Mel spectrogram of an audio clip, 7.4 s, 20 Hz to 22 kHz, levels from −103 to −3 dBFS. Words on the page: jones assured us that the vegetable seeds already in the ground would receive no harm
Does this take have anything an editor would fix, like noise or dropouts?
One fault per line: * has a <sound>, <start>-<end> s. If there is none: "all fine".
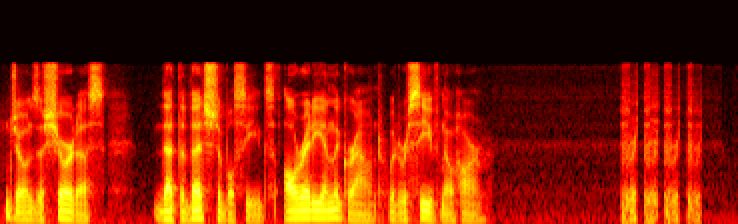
* has a laugh, 6.2-7.0 s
